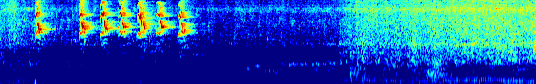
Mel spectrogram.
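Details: Greater green leafbird (cucak kombo) lure song for prompting other birds to sing: a quick series of seven bright, high chirps over about two seconds, followed by quiet and then a rising watery hiss.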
